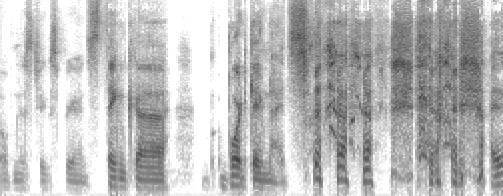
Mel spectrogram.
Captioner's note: laughing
